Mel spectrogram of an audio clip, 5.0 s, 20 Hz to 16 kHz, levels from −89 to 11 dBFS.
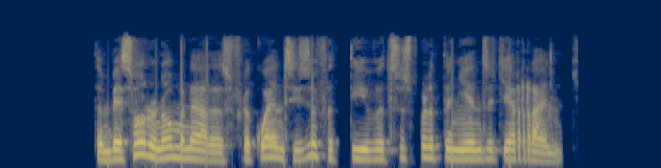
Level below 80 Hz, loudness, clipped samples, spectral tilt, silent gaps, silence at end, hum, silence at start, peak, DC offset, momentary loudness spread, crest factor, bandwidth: -54 dBFS; -17 LUFS; under 0.1%; -5.5 dB/octave; none; 0.75 s; none; 0.75 s; -2 dBFS; under 0.1%; 8 LU; 16 dB; 8.2 kHz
